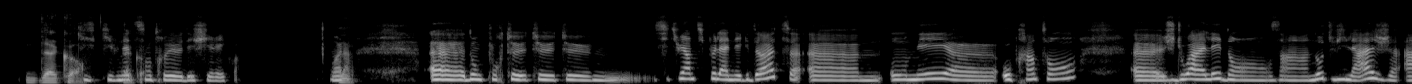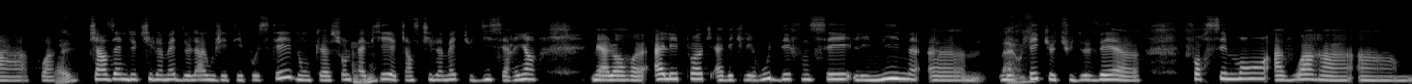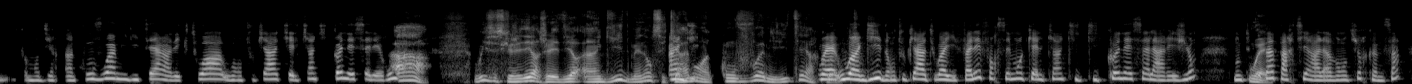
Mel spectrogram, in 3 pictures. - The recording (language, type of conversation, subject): French, podcast, Peux-tu raconter une expérience d’hospitalité inattendue ?
- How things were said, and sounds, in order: tapping; stressed: "connaissait"; stressed: "Ah"; other background noise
